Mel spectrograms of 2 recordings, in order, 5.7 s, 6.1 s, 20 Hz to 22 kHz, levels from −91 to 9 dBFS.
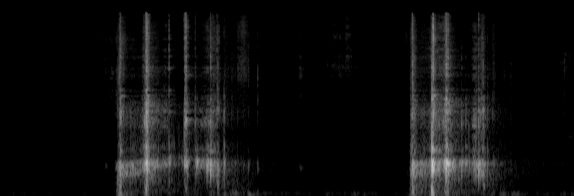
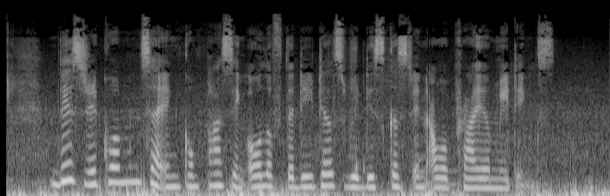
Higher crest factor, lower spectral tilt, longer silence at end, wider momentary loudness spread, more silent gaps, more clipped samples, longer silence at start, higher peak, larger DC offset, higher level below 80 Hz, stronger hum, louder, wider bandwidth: first, 30 dB vs 16 dB; second, -2.5 dB/octave vs -5 dB/octave; first, 0.9 s vs 0 s; first, 18 LU vs 8 LU; first, 3.18-3.22 s, 3.84-3.94 s vs none; neither; first, 1.15 s vs 0.05 s; second, -6 dBFS vs -2 dBFS; neither; second, -66 dBFS vs -24 dBFS; neither; second, -31 LUFS vs -18 LUFS; about the same, 16.5 kHz vs 15.5 kHz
